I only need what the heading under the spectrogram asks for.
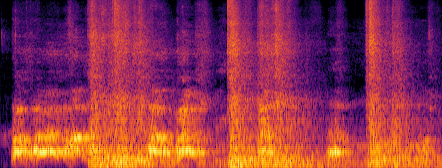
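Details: A big Rottweiler in action, barking hard: deep, harsh barks in quick bursts, about six in four seconds, with thumps between them.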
